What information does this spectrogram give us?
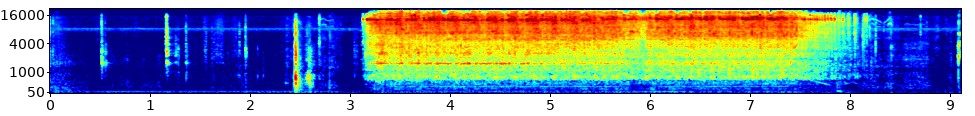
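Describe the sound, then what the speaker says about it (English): Rapid, steady ratchet clicking from a wrench backing out a 10mm bolt on a GM OBS Chevy/GMC truck's Vortec V8, a dense burst lasting about five seconds after a few scattered taps and clinks, close and fairly loud. "let me go ahead and get this 10mm bolt off while we're in here"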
